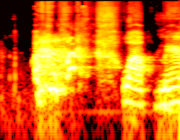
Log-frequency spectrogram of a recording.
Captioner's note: ladies laughing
